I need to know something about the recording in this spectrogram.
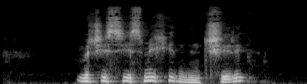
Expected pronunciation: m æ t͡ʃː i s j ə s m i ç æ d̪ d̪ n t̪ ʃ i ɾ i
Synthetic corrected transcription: m æ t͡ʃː i s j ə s m i ç i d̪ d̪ n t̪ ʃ i ɾ i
